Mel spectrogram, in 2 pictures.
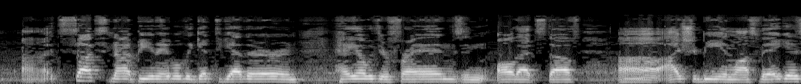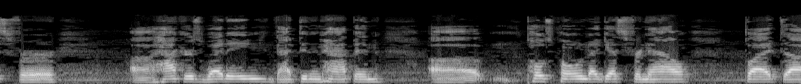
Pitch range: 120-145 Hz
